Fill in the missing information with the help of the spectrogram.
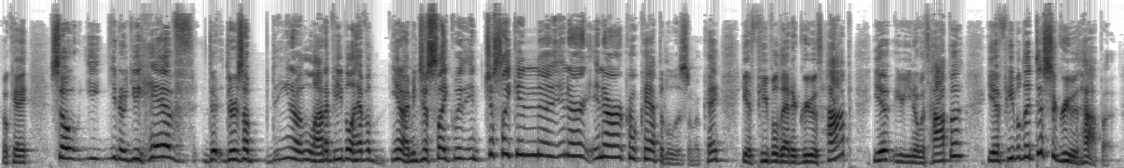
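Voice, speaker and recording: A man's voice: sits high, very animated, fast, hardly any pauses. A man hosting a podcast in a casual, unscripted monologue, rambling and emphatic, often repeating himself and swearing casually. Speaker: podcast host.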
